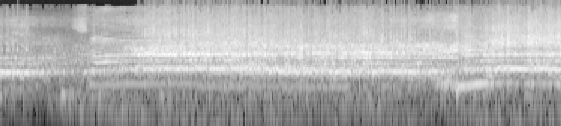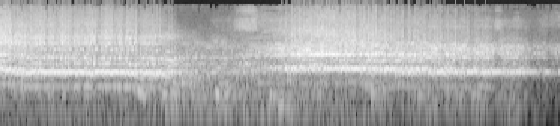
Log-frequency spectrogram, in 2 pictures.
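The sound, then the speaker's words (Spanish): A large crowd of Seattle Sounders soccer fans sings a welcome chant together at a match. The loud, sustained singing comes in two long phrases, separated by a brief dip. “Y estos son los Sounders. Escuchemos la canción de bienvenida.”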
